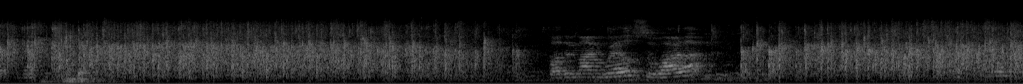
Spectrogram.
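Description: A group of people clap their hands in applause.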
